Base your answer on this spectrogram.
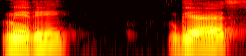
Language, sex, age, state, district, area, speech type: Punjabi, male, 45-60, Punjab, Fazilka, rural, read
